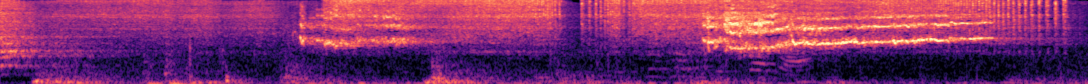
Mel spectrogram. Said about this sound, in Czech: To je co? To jsou boty, ten písek? Jo, takhle si brzdím a šetřím si špalky.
